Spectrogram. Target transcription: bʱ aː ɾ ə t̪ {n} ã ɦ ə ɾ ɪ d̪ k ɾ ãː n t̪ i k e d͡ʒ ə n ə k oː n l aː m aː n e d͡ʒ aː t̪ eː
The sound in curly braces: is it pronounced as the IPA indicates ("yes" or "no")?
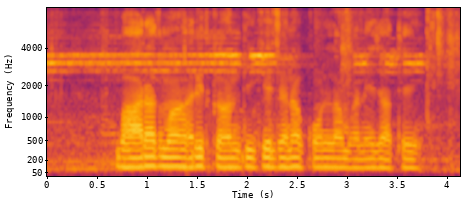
no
